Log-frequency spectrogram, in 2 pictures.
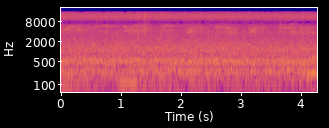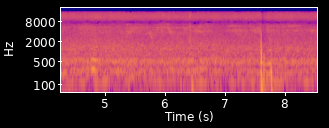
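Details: Noisy, agitated honey bee colony kept by its owner: a deep, continuous group drone of many bees, with a couple of soft knocks and a sharp double click near the end.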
